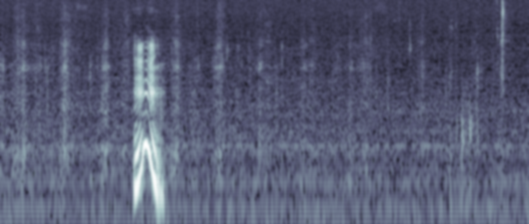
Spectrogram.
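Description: A cotton candy flavored cookie is bitten and chewed in one short crunchy burst near the mic, followed by a hummed murmur of approval against a quiet room background.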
